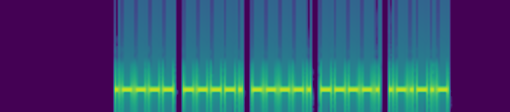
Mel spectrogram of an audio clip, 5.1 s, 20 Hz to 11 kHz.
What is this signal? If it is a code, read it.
Morse code, heard as a keyed tone, about 34 wpm, 700 Hz. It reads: 1999.
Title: A Sound Of Thunder 35wpm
